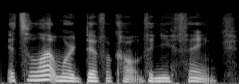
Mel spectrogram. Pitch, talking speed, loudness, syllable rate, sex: 155 Hz, 200 wpm, -17 LUFS, 4.8 syllables/s, female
